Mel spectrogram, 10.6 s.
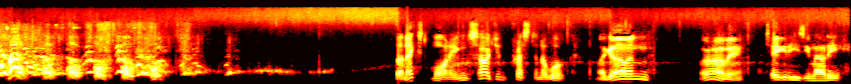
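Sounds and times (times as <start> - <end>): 
dog barking: 0.0 - 3.2
speech: 5.0 - 10.6.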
